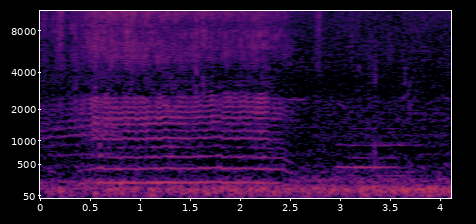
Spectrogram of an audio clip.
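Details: A honey bee pollinating sorghum: a steady, low wing buzz drones for two seconds, then returns briefly at a higher pitch.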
